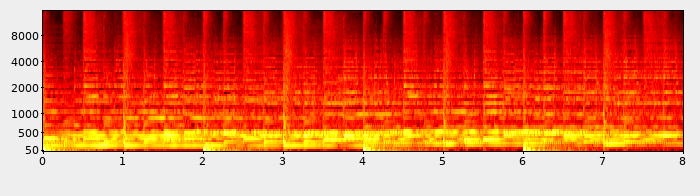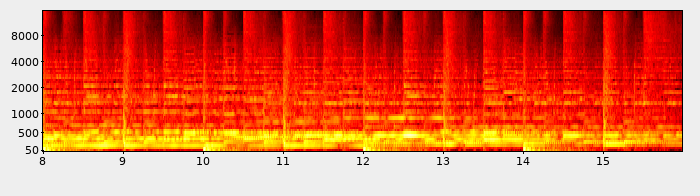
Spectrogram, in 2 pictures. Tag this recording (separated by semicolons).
gaming; videogame; video-game; Thoughtful; Philosophical; gamedeveloping; indiegamedev; gamedev; videogames; music; music-loop; games; sfx; Puzzle; loop; indiedev; game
